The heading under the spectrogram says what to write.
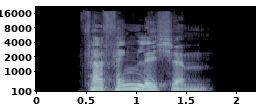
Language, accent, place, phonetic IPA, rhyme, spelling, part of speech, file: German, Germany, Berlin, [fɛɐ̯ˈfɛŋlɪçm̩], -ɛŋlɪçm̩, verfänglichem, adjective, De-verfänglichem.ogg
- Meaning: strong dative masculine/neuter singular of verfänglich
